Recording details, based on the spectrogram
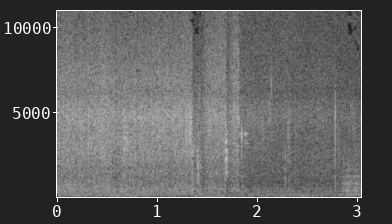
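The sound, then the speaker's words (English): A storm at sea: a steady, loud roar of wind and churning waves fills the whole clip, with a few sharper gusts and splashes cutting through. No voices. “Money is worthless if we give up our lives in this storm.”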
